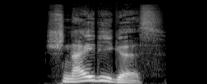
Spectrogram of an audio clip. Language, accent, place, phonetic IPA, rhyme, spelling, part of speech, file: German, Germany, Berlin, [ˈʃnaɪ̯dɪɡəs], -aɪ̯dɪɡəs, schneidiges, adjective, De-schneidiges.ogg
- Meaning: strong/mixed nominative/accusative neuter singular of schneidig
